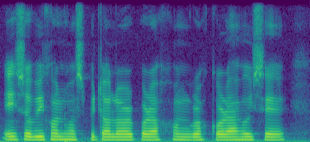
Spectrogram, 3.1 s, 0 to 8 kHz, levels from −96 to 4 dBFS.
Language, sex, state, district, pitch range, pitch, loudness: Assamese, male, Assam, Sonitpur, 155-165 Hz, 160 Hz, -15 LUFS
